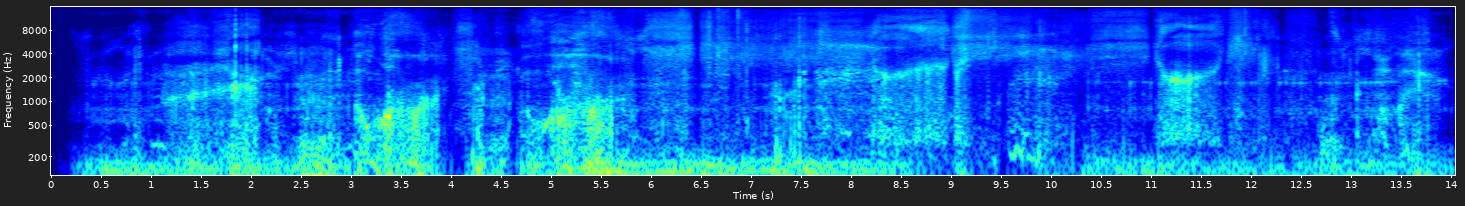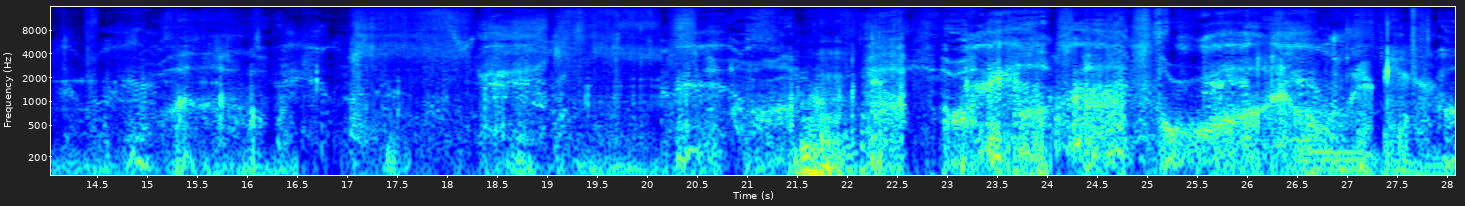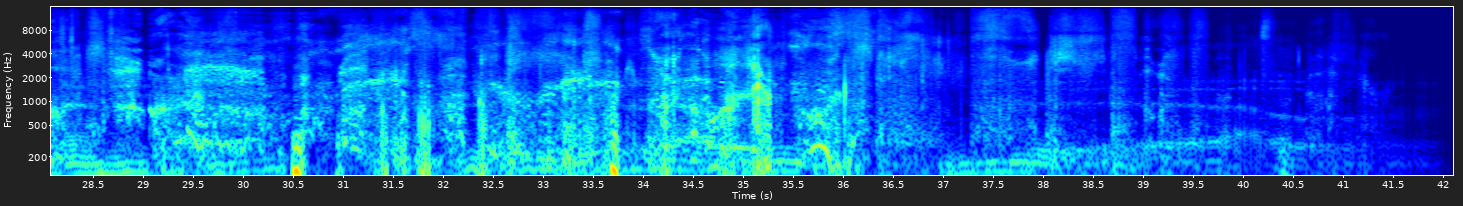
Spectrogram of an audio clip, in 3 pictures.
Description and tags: Monster Groans, Grunts, Slobbers
Several monsters/zombies grunting, moaning, salivating, and growling. Created using processed/ effected vocalizations.
grunt, moan, slobber, zombie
